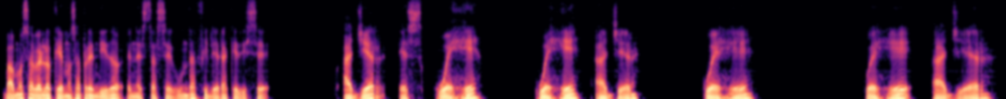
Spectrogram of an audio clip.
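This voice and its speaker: A man teaching a language lesson, speaking slowly and repeating each word for learners to copy, with Guarani as his first language. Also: deep voice, gravelly, dark tone, no echo.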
